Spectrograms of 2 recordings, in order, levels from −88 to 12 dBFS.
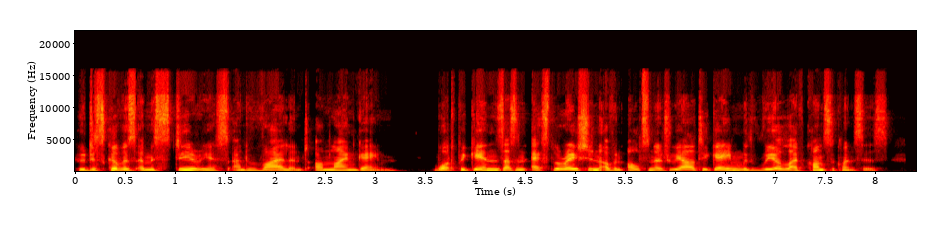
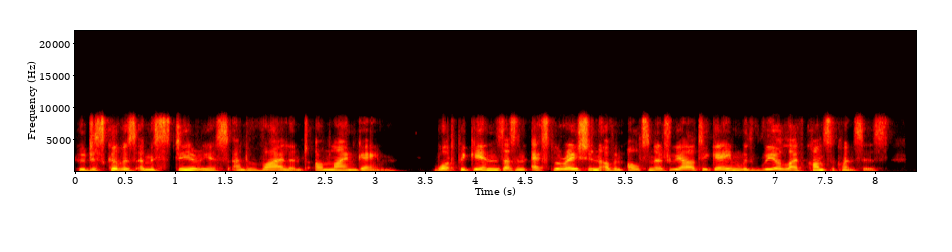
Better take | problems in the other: first | garbled, watery; badly; nothing above 8 kHz; slightly in the first

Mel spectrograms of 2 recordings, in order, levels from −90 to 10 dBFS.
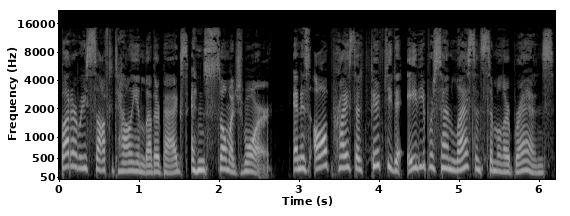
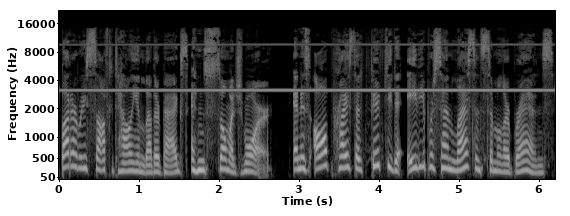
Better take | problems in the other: first | high-pitched whine; loud; throughout; 3 kHz, 5 dB below the speech

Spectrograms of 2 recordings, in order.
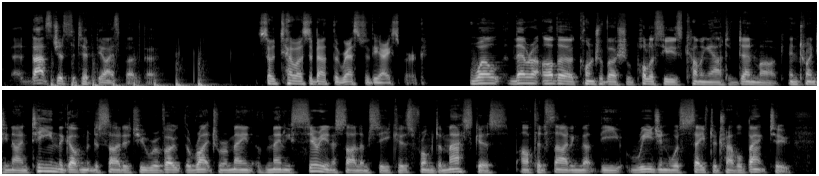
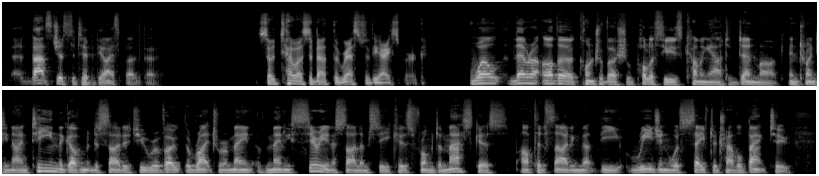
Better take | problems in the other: second | door banging; faint; until 2 s; peak 10 dB below the speech

